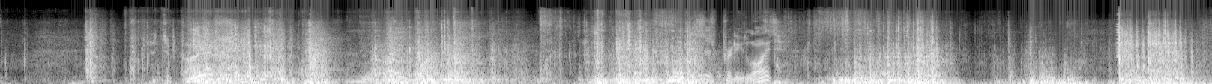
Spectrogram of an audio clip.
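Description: A plastic bin lid thuds open and shut.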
